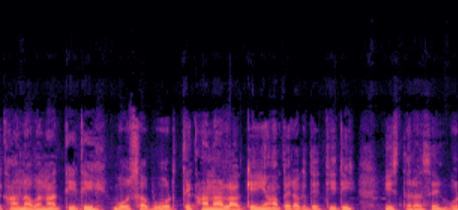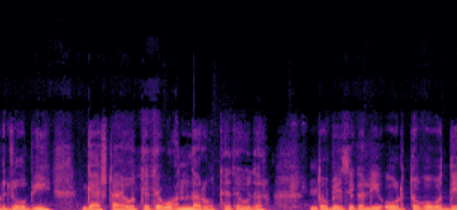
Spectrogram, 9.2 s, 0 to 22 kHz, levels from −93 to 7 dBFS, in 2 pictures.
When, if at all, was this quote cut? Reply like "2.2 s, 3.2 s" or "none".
none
